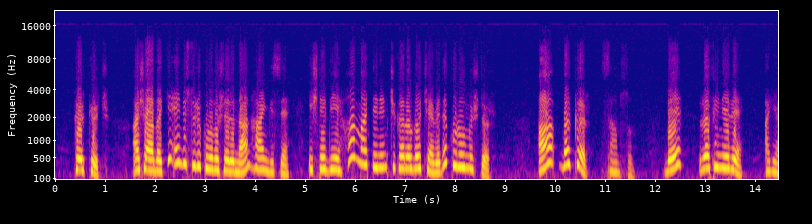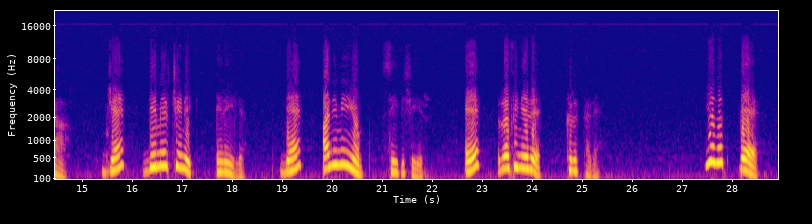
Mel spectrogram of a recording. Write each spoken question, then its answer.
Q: Aşağıdaki endüstri kuruluşlarından hangisi işlediği ham maddenin çıkarıldığı çevrede kurulmuştur?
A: Yanıt D.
